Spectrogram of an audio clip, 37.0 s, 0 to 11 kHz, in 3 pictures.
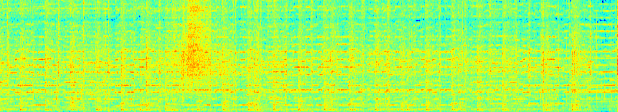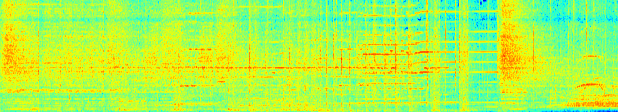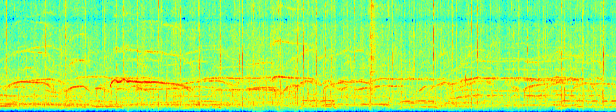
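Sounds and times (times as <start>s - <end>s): folk band playing: 0.0s - 23.5s
audience cheering and whooping: 11.8s - 37.0s.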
